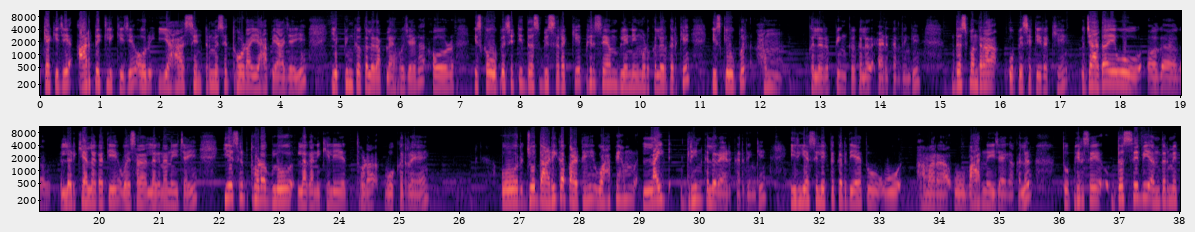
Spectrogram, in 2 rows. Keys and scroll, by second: 11.8 ctrl+alt+z, 34.2 ctrl+alt+z.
